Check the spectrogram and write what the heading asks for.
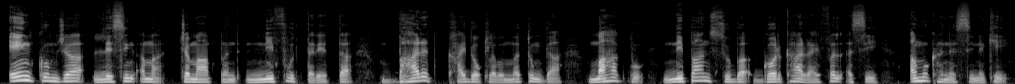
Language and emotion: Manipuri, neutral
